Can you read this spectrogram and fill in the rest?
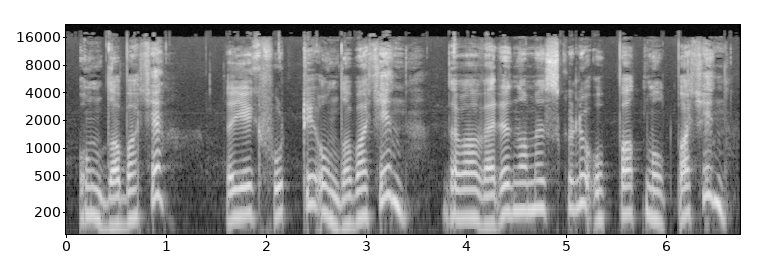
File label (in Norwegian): ondabakkje, Numedalsmål; Dæ jekk fort i ondabakkjin. Dæ va tyngre når me skulle oppatt motbakkjin.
